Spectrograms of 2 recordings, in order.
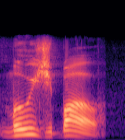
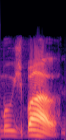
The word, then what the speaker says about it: Muxbal: It's X-E-L-A. How about this one? M-U-X-B-A-L, pronounced Mujbal. I'm telling you, there ain't no Muj in Mujbal. Since when is an X pronounced Uj?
